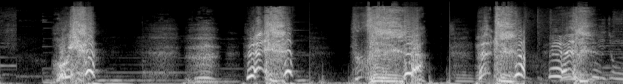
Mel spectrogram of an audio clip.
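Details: A man's sudden run of several loud sneezes in quick succession with voiced exclamations, over background music; sneeze.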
